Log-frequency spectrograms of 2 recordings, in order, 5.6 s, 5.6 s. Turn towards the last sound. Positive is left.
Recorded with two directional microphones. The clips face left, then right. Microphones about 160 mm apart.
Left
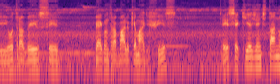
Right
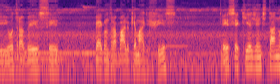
turn(degrees=-10)  # may be behind; listen again after turning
